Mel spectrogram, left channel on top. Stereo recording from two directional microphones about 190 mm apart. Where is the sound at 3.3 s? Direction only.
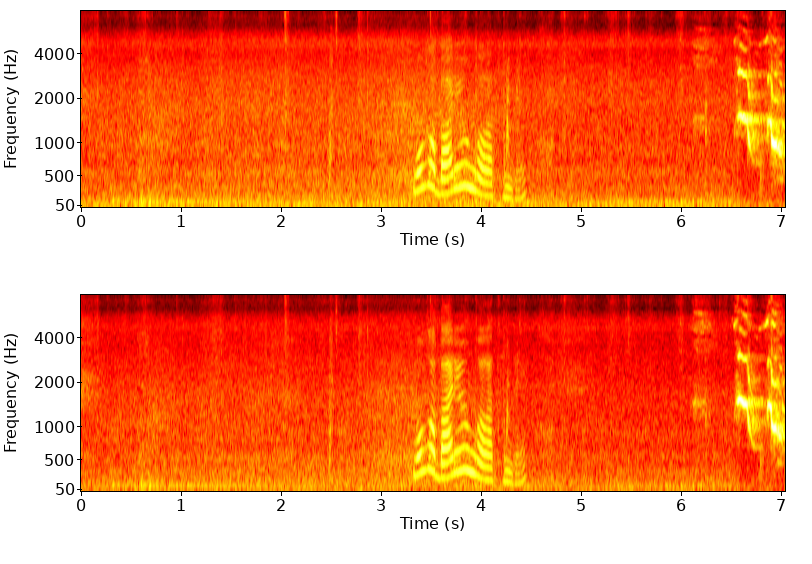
10° right (ahead or behind).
